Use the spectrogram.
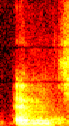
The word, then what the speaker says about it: Mek: MC aja. MC, manggilnya MC gitu. Nama keluarga. Oh, keluarga. Oh, Ya. jadi bukan singkatan ya? Bukan ya? Bukan singkatan MC. Bukan. Oh, Bukan. sama kita kayak kira manggilnya Mac gitu. Mac, kayak McDonald gitu.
